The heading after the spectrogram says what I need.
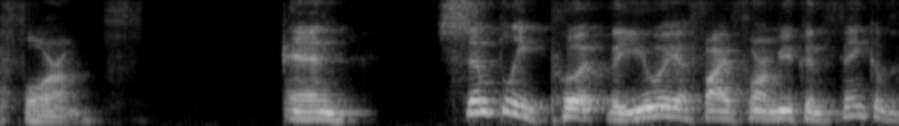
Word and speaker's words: UEFI: the UEFI forum and that's actually how you pronounce that UEFI there are some people that call it UI which is also acceptable but uh the UEFI forum and simply put the ufi form you can think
